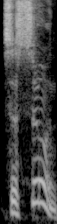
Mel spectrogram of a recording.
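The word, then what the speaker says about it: Suisun: you politics is really skewing it George in swen City California am I saying it right George siss city suon thank you so you're on the air with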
